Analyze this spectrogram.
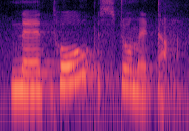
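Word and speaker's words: Gnathostomata: तो पहला अपने एगेनथा, ठीक है, और दूसरा है अपने पास जी है, ये ना बच्चों जी साइलेंट होता है इसमें, नैथोस्टोमेटा, ठीक है ना।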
